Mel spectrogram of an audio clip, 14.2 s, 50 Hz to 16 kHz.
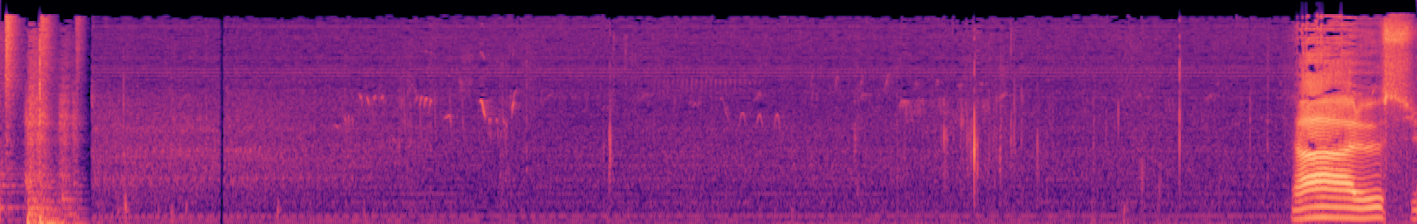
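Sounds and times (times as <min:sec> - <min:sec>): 
quiet outdoor hum: 0:00.4 - 0:14.1
birds chirping: 0:00.9 - 0:14.1
speech: 0:13.0 - 0:14.1.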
